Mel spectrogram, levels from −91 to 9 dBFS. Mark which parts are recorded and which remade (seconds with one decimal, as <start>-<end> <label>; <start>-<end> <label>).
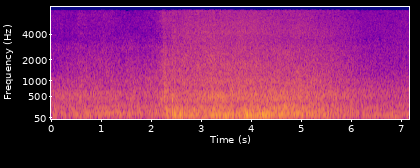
0.0-3.5 recorded; 3.5-5.1 remade; 5.1-7.2 recorded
